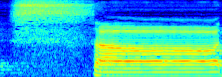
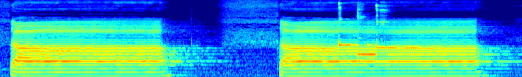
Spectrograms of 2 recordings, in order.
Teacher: جب آپ زبان کو دانتوں کے درمیان میں نہیں رکھیں گے تو آواز سختی کے ساتھ ادا ہوگی، چینج ہو گئی ہے۔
